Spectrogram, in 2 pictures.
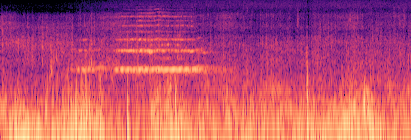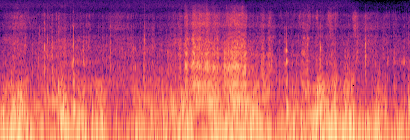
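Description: Wind buffeting the camera microphone while a mountain bike rolls and rattles over a loose gravel and rock trail, with scattered clicks and knocks from the bike. About a second in, a high, steady squeal lasts about a second.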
